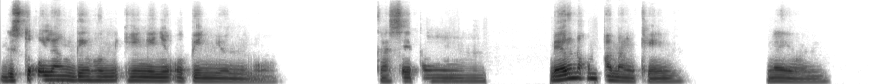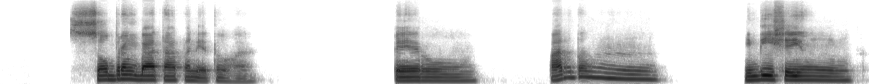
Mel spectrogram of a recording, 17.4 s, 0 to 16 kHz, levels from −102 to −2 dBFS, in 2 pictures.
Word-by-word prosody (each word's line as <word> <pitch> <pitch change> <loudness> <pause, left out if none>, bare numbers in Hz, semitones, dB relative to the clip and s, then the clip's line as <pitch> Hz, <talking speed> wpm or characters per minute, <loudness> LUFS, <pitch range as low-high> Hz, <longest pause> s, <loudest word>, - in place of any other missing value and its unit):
gusto 110 0 -1
ko - - -1
lang 135 -2 +1
din 125 0 +1
hum 120 +1 -1
hingiin 115 -2 +1
yung 110 - -9
opinyon 95 -2 -3
mo. - - -16 1.0
Kasi 95 +1 -4
'tong 100 0 -8 1.2
mayro'n 155 +9 +7
akong 185 -2 -3
pamangkin. 95 -6 -4 0.9
Ngayon 90 -3 -4 1.1
sobrang 145 +2 +2
bata 135 -2 +6
pa 120 - -3
nito, 100 -1 -4
ha. 85 +1 -15 1.4
Pero, 110 -1 0 0.7
para 210 0 +1
bang, 220 0 -2 1.5
hindi 140 +3 +7
siya 135 -1 +4
yung 120 -3 -2
115 Hz, 90 wpm, -22 LUFS, 100-130 Hz, 1.5 s, mayro'n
